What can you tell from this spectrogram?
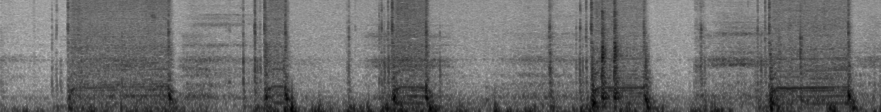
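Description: Window motor whirs in repeated short runs with uneven pitch and clicks at each stop; the power window mechanism sounds strained. Cause suspected, not confirmed.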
